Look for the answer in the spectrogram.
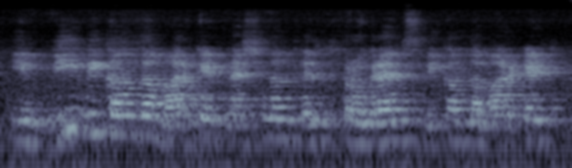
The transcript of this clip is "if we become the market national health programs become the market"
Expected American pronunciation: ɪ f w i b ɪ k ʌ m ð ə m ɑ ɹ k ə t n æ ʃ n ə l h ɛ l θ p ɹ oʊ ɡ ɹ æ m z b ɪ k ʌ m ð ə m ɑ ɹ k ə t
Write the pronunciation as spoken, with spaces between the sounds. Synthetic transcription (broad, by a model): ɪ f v i b ɪ k ʌ m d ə m ɑ ɹ k ə t n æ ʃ n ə l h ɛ l t p ɹ oʊ ɡ ɹ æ m s b ɪ k ʌ m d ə m ɑ ɹ k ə t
